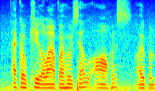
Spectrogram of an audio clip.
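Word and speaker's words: Aarhus: Alton airport today is also in Denmark something called Echo Kilo Alpha Hotel Arus. I hope I'm pronouncing it spelled A A R H U S and it's just not the northwest of uh Castro airport.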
